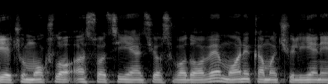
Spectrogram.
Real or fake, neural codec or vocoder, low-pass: real; none; 14.4 kHz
